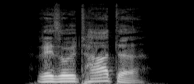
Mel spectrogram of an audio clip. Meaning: nominative/accusative/genitive plural of Resultat
- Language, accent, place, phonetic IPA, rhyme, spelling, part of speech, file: German, Germany, Berlin, [ˌʁezʊlˈtaːtə], -aːtə, Resultate, noun, De-Resultate.ogg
